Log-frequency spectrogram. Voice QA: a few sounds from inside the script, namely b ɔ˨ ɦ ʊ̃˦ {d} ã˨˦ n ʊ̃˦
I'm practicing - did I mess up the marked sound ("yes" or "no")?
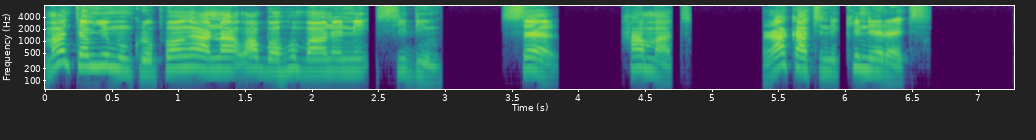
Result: yes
